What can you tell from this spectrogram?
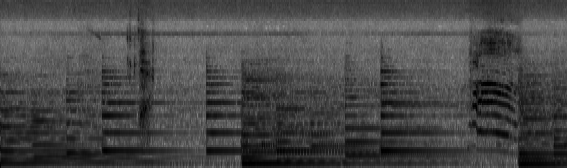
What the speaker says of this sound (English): That was his last meow.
